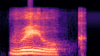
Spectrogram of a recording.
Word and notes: RAOC: Indian

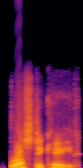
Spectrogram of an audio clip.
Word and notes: rusticate: American English

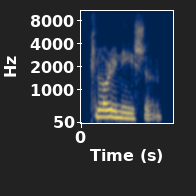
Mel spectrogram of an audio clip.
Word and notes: chlorination: Indian

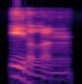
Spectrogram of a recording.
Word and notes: eidolon: British English

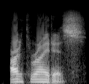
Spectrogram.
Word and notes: arthritis: American English

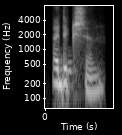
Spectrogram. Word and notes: addiction: Indian

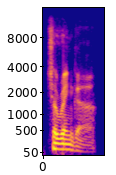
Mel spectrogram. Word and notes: churinga: British English

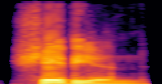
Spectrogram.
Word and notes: Shavian: American English

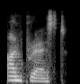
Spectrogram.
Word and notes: unpressed: Indian

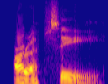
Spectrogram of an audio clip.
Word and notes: RFC: American English

